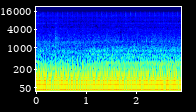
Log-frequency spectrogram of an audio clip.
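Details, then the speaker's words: Nissan 200SX S12 Silvia CA20E after a distributor install, ignition timing not set with a timing light: steady, even low rumble with no knocks, misses or hunting; smooth, healthy idle. "Well, I can't find the other piece for my timing, but it should be good. Actually, it even sounds good."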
